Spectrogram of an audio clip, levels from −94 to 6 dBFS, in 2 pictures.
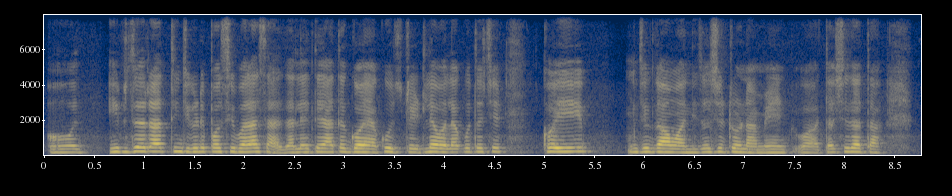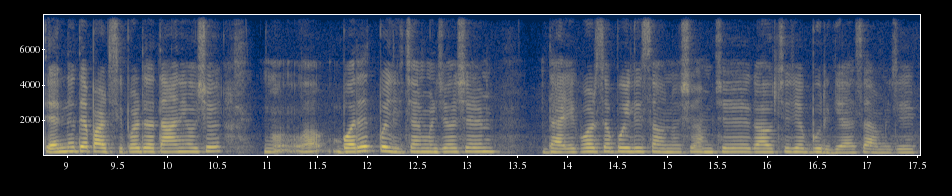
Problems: constant background noise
